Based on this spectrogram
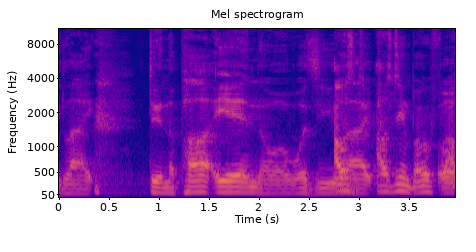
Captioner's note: laughs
